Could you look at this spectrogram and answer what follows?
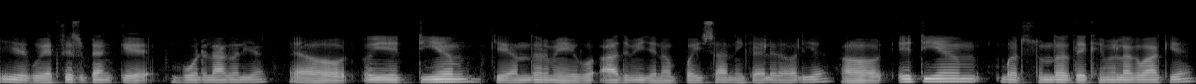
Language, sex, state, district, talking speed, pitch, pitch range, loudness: Maithili, male, Bihar, Darbhanga, 140 wpm, 105 Hz, 100-115 Hz, -27 LUFS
